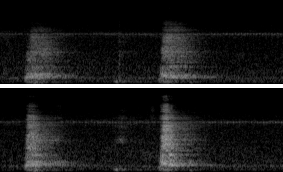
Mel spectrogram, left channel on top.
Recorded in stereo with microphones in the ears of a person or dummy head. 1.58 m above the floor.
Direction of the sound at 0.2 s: 65° right (ahead or behind).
